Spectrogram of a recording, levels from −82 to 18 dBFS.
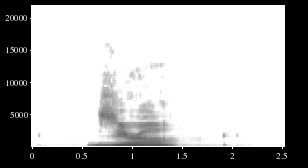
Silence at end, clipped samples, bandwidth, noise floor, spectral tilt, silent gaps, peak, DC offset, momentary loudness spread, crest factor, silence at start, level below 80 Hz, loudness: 1.1 s; under 0.1%; 11.5 kHz; -74 dBFS; -6.5 dB/octave; none; -6 dBFS; under 0.1%; 15 LU; 18 dB; 0.55 s; -62 dBFS; -19 LUFS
